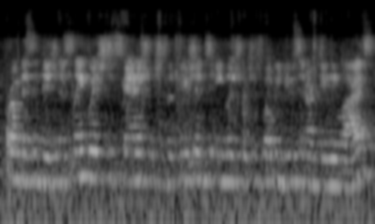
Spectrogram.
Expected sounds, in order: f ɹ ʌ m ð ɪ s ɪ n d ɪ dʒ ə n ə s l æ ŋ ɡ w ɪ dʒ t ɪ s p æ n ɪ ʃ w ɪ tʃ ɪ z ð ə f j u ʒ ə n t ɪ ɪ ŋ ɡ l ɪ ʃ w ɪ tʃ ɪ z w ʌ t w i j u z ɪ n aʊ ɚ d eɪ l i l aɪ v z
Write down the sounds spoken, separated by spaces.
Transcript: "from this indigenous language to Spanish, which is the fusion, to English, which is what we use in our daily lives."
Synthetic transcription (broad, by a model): f ɹ ʌ m ð ɪ s ɪ n d ɪ dʒ ə n ə s l æ ŋ ɡ w ɪ dʒ t ɪ s p æ n ɪ ʃ w ɪ tʃ ɪ z ð ə f j u ʒ ə n t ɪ ɪ ŋ ɡ l ɪ ʃ w ɪ tʃ ɪ z w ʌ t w i j u z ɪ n aʊ ɚ d eɪ l i l aɪ v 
